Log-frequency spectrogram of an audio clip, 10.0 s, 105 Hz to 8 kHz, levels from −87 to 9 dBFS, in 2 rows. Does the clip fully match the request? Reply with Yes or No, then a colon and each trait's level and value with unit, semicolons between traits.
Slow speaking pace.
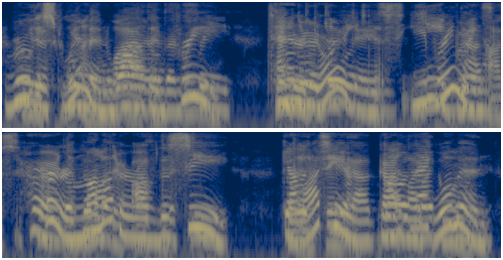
Yes: slow, 120 wpm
